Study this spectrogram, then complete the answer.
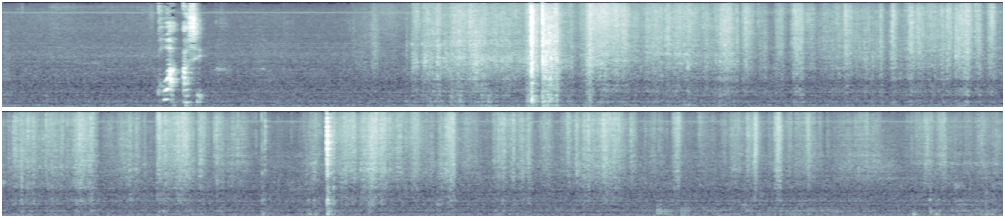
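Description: Hands rustle and knock against things close by.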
